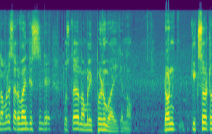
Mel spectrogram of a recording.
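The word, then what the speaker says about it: Don Quixote: ഡോൺ കിക്സോട്ട് എന്ന് നമ്മൾ പറയുന്ന ഡോൺ കിഹോട്ടെ എന്ന് മറ്റാണ് എൻ്റെ ഉച്ചാരണം.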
